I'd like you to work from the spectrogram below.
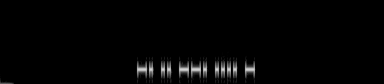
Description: Morse code, heard as a keyed tone, about 40 wpm, 700 Hz. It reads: NIGHT
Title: Five Letter Words - 40wpm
